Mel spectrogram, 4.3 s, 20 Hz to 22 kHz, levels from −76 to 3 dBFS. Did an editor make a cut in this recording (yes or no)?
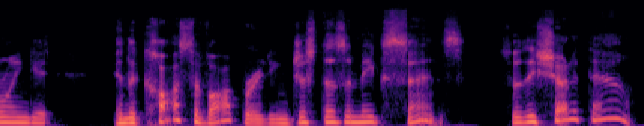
no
